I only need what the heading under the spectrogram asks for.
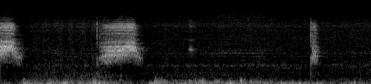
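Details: Pet male duck kept at home, calling or happy: two loud harsh broadband quacks near the start, then a short fainter quack about three seconds in, over low rumbling background noise.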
